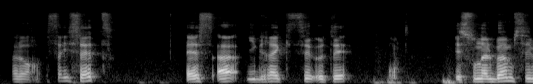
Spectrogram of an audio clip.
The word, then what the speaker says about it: Saycet: Donc, redis-moi le nom de l'artiste pour que j'essaie de le prononcer. Alors, Say7, Saycet, et son album c'est Mirage.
